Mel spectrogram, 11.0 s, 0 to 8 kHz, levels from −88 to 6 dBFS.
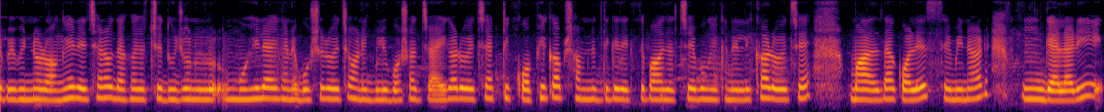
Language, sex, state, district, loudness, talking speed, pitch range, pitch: Bengali, female, West Bengal, Malda, -18 LUFS, 175 wpm, 235-255 Hz, 245 Hz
